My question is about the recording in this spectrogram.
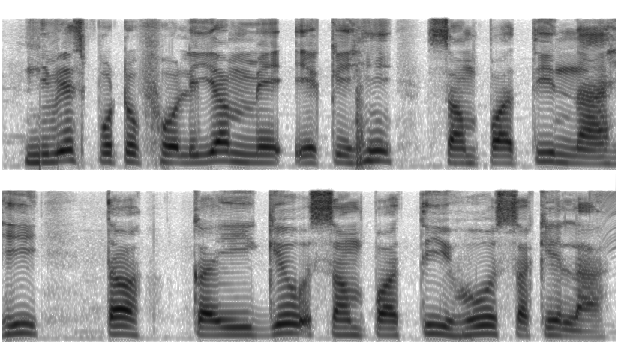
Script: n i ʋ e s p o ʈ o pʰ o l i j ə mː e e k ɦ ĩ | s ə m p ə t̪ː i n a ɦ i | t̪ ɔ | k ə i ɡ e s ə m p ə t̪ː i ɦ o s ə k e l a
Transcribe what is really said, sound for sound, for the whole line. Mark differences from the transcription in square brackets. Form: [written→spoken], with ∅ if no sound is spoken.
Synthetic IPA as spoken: n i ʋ e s p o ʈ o pʰ o l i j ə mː e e k ɦ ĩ | s ə m p ə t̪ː i n a ɦ i | t̪ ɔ | k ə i ɡ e s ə m p ə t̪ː i ɦ o s ə k e l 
